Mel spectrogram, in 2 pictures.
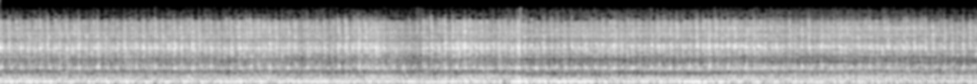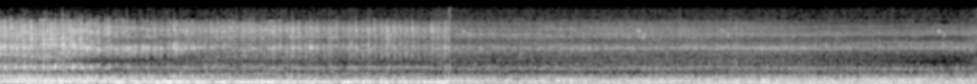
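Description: Classic American car's engine running at a steady idle close by as the car rolls slowly past, loud and pulsing. The sound thins and eases a little about three-quarters of the way through as the car moves off.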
